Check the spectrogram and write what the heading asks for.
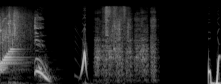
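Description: Cartoon sound effects: a rising boing-like glide, then a quick falling glide and a short rising zip, followed by a brief hiss that cuts off before the end.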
